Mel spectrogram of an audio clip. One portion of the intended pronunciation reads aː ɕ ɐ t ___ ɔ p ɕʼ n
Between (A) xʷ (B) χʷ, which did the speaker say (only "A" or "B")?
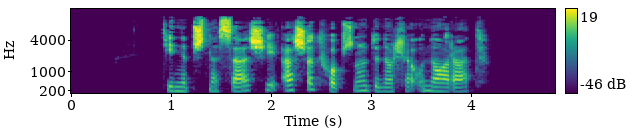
A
